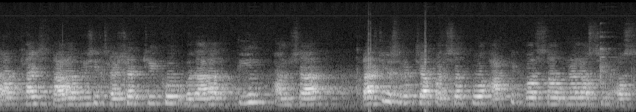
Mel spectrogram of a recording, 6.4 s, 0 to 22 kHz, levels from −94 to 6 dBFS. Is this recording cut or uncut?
uncut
